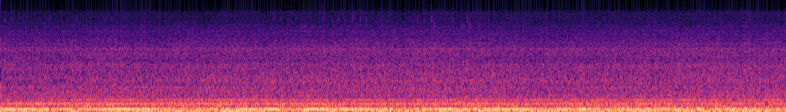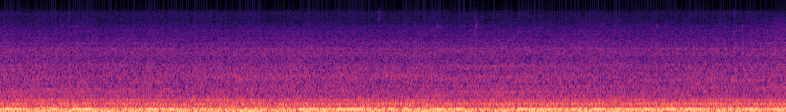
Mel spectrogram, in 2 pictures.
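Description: A motor grader running down a gravel road while the road is prepared for winter, a loud continuous diesel engine drone with a steady low rumble from inside the cab and no talking.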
